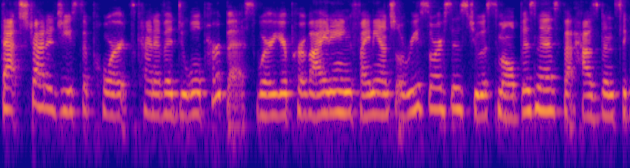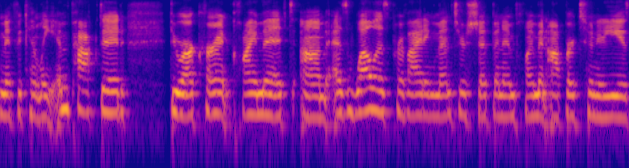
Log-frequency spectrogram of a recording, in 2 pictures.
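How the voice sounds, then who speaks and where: With a bright, sharp tone and medium pitch, a woman talks at a fairly quick pace with hardly any pauses and monotone, flat intonation against a quiet background. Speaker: workforce program manager. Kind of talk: panel discussion. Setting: video call. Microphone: video call.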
